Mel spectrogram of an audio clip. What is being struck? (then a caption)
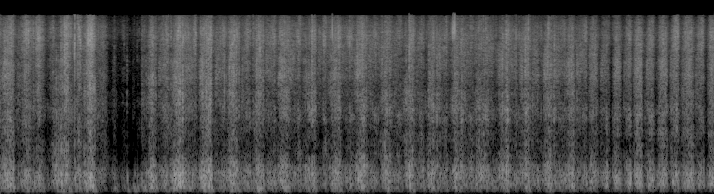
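Foam kitchen sponge with scouring pad. Long nails tap and scratch fast and hard on a kitchen sponge, first on its yellow foam side and then on its green scouring pad. The result is a quick, steady run of dry, crackly taps and bright scratchy rasps with little low end.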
